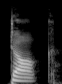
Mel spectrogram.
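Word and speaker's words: talk: H watch कुरा गर्नो टॉक टी ए एल के टॉक टॉक एल यहां के हु्नछ साइलेंट टॉल कोना टॉक टी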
